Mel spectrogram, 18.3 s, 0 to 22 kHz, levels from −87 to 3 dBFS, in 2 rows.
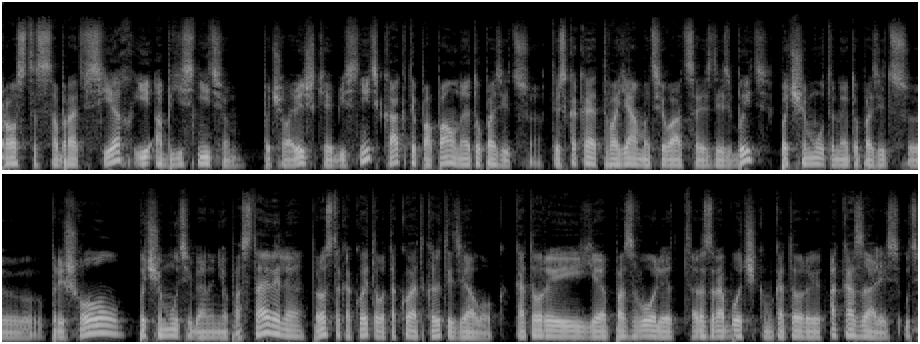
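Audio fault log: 3.48–3.57 s, loose connector crackle: a short, ragged burst of scratching lasting about 90 ms, just before "как ты попал на". A worn or dirty contact somewhere in the chain is shifting and repeatedly losing and regaining the connection, so the speech signal is chopped into fragments. The irregular spacing of those interruptions gives the crackling, gravelly texture rather than a single clean pop.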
